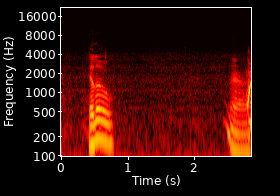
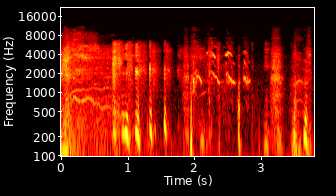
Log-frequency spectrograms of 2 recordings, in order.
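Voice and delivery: long high, breathless laughing fit; helpless wheeze of laughter; real high wheezy laughter; wheezing laugh. Real, not acted. Reacting to prank call deal breaker.

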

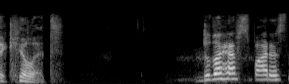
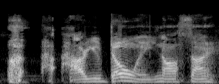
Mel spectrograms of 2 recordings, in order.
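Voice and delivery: put-on American voice; 7 semitones lower than usual. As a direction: play a deep-voiced American caricature. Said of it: "I'm American now".

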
